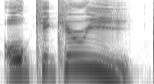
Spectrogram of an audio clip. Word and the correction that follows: Okereke: Okereke with an interception.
